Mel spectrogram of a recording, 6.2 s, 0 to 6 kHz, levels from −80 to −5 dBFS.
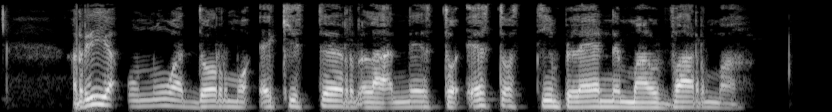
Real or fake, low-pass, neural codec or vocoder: real; 5.4 kHz; none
